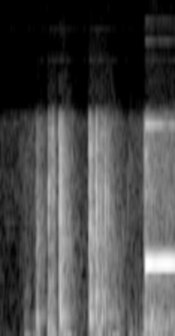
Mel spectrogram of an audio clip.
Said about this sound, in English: Every time you hear a ding, as you just did, there's somebody else joining in.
